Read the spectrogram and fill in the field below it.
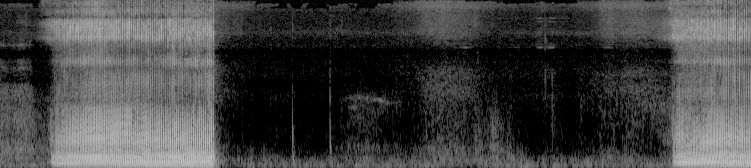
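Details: Napping Cocker Spaniel puppy gives a loud, buzzy, rumbling snore of about a second and a half, then near silence for four seconds before the next harsh snore starts.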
